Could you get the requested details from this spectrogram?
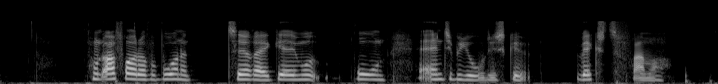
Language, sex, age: Danish, female, 18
